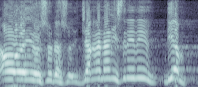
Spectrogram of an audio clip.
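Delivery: acted exasperated parent giving in; flustered parent. Flustered parent placating screaming child.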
